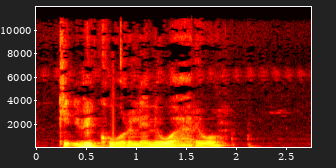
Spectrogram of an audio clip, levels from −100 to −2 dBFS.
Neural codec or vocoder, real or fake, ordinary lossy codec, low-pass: none; real; AAC, 48 kbps; 10.8 kHz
